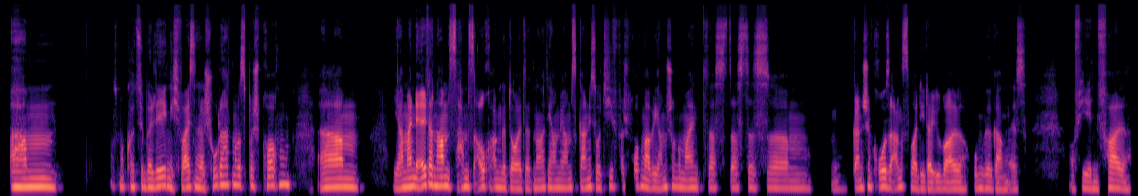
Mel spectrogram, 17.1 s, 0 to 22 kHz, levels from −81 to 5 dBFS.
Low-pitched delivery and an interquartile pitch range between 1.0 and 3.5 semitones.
Yes: low, 125 Hz; narrow, 2.6 semitones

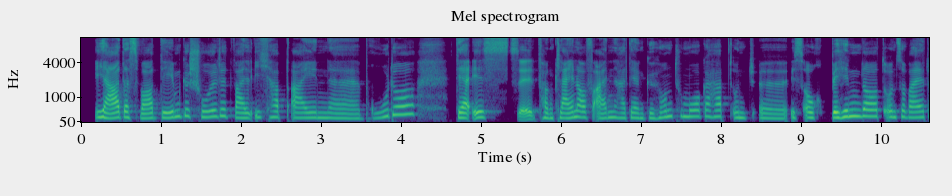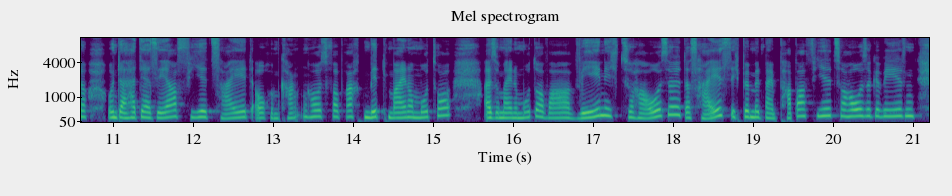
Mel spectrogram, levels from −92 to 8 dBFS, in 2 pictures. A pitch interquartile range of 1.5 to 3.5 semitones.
No: average, 3.9 semitones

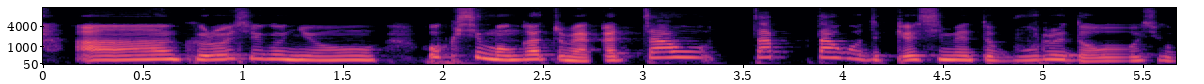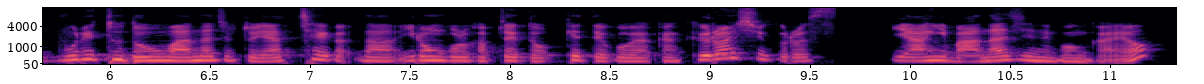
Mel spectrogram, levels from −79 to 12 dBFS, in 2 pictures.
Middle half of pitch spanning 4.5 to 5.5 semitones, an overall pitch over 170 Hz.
Yes: average, 5.1 semitones; high, 190 Hz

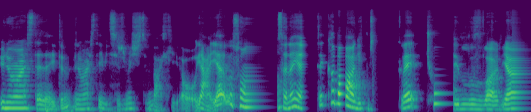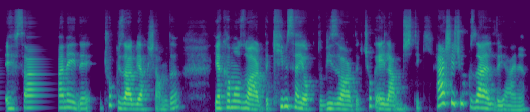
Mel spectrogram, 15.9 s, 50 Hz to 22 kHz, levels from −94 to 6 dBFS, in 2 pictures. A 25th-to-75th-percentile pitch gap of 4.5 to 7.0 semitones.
Yes: wide, 5.4 semitones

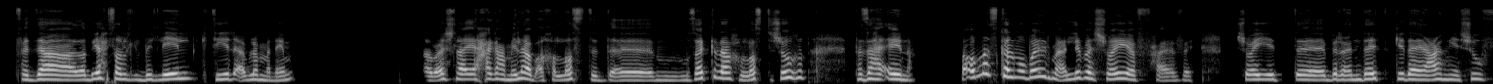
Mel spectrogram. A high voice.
Yes: high, 230 Hz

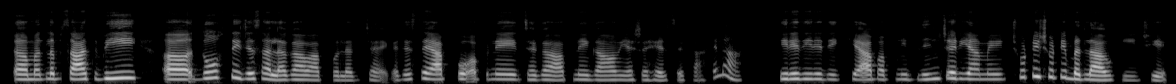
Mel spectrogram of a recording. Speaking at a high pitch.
Yes: high, 235 Hz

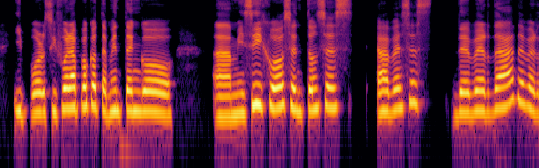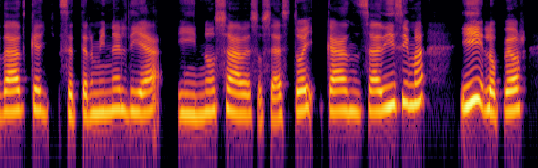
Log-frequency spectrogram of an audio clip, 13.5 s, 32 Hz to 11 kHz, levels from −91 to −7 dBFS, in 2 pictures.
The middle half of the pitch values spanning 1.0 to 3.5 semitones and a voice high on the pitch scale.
Yes: average, 3.2 semitones; high, 230 Hz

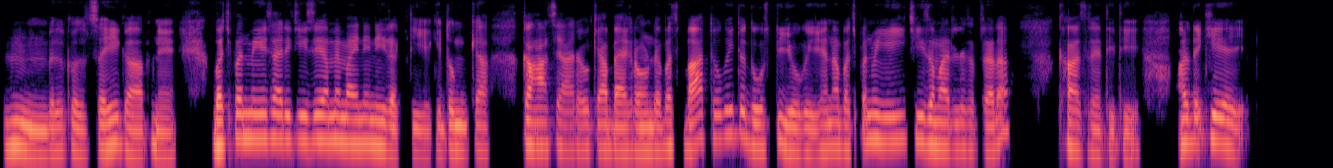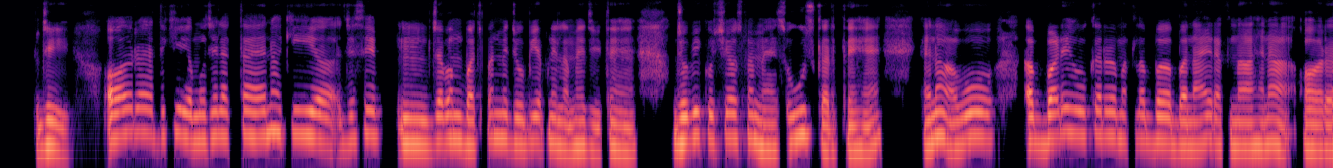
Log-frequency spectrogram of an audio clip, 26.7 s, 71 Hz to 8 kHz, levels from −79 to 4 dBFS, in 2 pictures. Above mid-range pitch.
No: medium, 140 Hz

